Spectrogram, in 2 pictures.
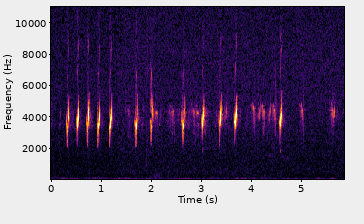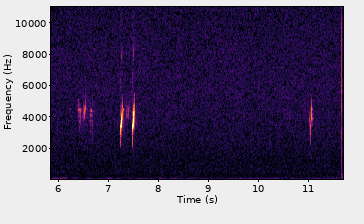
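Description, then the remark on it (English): A bird, logged as bird 322 during bird netting, gives rapid, high-pitched chirps in quick bursts, then sparser single notes with pauses between, over a low steady background rumble. “This bird 322.”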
